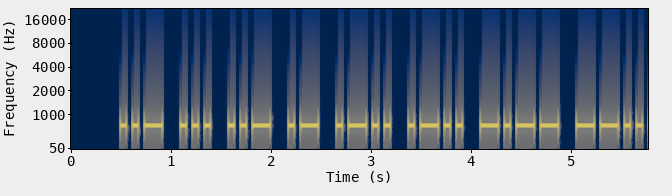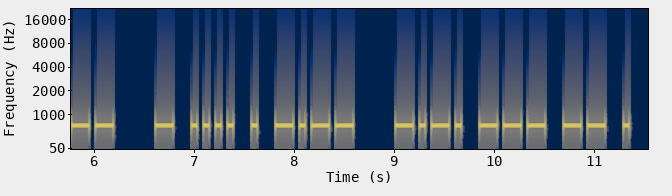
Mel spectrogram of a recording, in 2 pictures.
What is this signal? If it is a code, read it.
Morse code, heard as a keyed tone, about 20 wpm, 700 Hz. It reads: USUALLY, THEY COME
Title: Sentences from Top 1000 Words - Review Part 3 - 20wpm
